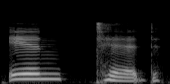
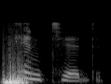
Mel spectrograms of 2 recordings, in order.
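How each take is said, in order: First: It is sounded out slowly. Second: It is said faster still.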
